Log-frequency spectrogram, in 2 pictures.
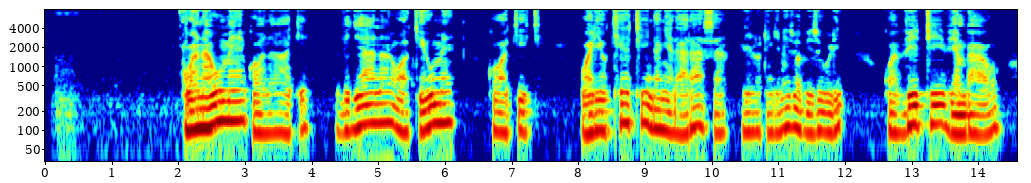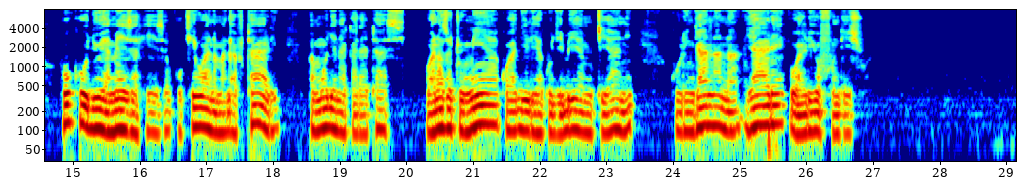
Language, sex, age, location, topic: Swahili, female, 18-24, Dar es Salaam, education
